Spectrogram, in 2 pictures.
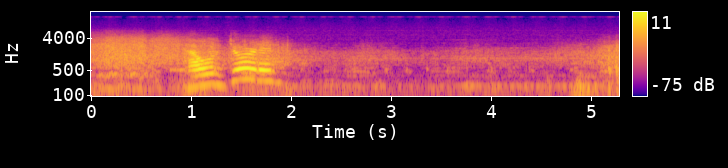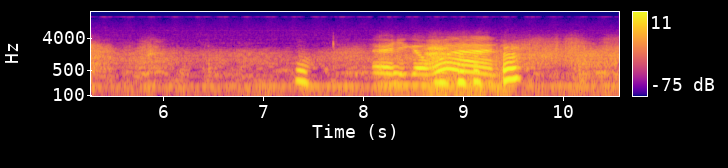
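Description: A toddler squeals and babbles nearby.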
